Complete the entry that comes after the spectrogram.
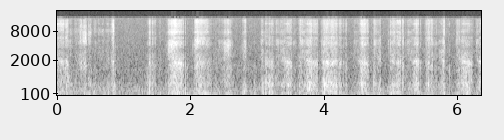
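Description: A gold fountain pen nib writes cursive strokes in black ink across a flat sheet of lined cream paper. A quiet, bright, dry scratching is heard in a run of short strokes with brief pauses between them.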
